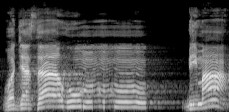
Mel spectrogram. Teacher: میم ساکن کے بعد با ہے تو ادغام شفیع ہوگا، یعنی اس میں غنہ کریں گے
